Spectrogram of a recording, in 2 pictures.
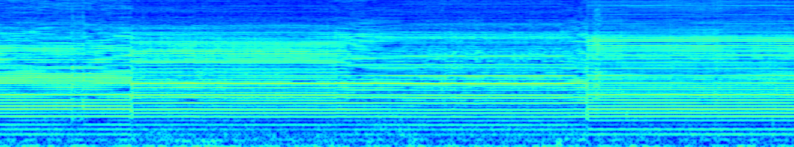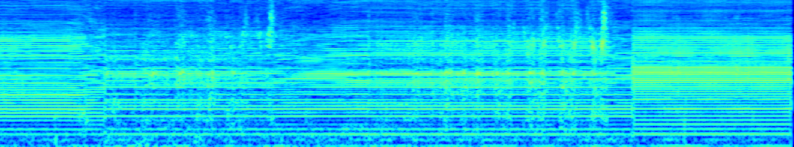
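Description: Electric hair clipper running with a steady buzz while cutting over a comb. The buzz changes pitch a few times and gets louder near the end.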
